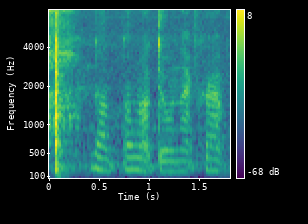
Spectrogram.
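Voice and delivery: ordinary talk, nothing marked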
